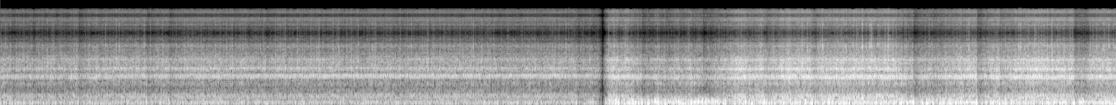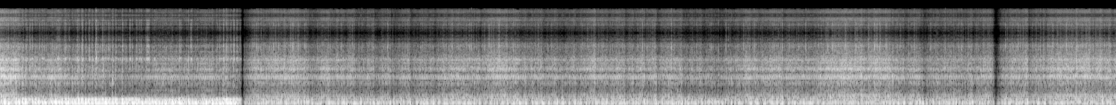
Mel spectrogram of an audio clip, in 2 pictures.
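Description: Light helicopter's engine and rotor noise heard from inside the cockpit during takeoff and climb, steady and loud. About a quarter of the way in it jumps abruptly to a louder, deeper stretch that drops back just as suddenly past the middle.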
